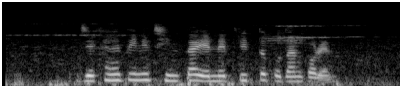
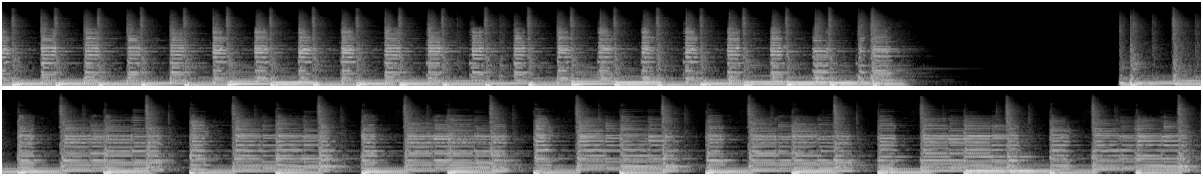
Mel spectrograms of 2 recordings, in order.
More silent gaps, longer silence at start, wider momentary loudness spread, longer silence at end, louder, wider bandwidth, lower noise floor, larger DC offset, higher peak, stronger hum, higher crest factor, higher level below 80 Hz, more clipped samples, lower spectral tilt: second, none vs 10.13-11.06 s; about the same, 0.05 s vs 0 s; first, 18 LU vs 6 LU; first, 0.5 s vs 0 s; second, -20 LUFS vs -16 LUFS; second, 7.6 kHz vs 16 kHz; second, -45 dBFS vs -71 dBFS; neither; second, -4 dBFS vs 0 dBFS; neither; about the same, 16 dB vs 16 dB; second, -38 dBFS vs -22 dBFS; neither; about the same, -6.5 dB/octave vs -6 dB/octave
